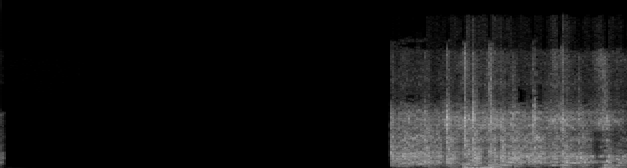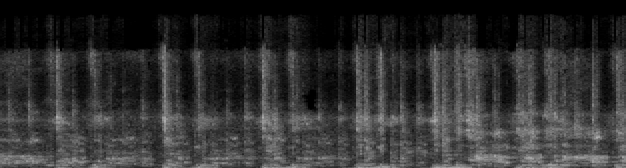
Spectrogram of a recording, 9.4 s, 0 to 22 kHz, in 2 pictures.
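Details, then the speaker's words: Abandoned 1980s Camaro drag car, 350 V8 freed after being locked up, after distributor bolt loosened and turned: silence, then lurching uneven loping pulses and dropouts; four or five cylinders not firing, owner suspects plugs or wires. "got two down on this side that one feels like I fired at least once that one hadn't fired that one hadn't fired and that one has fired a couple times BR one so she's down at least four or five of the cylinders"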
